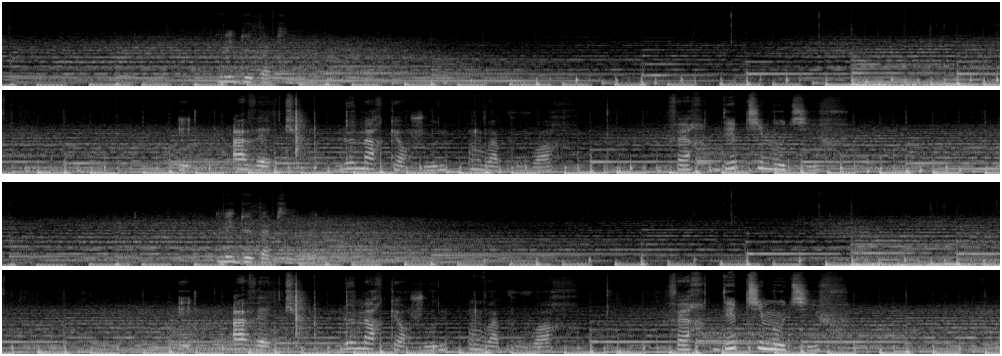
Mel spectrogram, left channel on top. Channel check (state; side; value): normal; both; correlation 0.81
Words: les deux papillons. Et avec le marqueur jaune, on va pouvoir faire des petits motifs.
